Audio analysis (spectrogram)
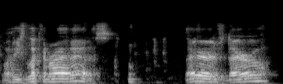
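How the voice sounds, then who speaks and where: A man hosting a casual live show, bantering in a relaxed way with guests and laughing often. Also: mid-range voice, unhurried, lo-fi sound. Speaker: show host.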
